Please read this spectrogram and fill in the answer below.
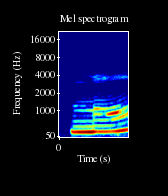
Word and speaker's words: manger: C'est tous les verbes en et. C'est toujours et.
